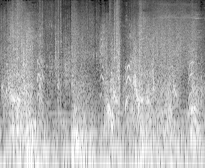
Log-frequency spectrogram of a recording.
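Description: A fiery magic blast bursts with a whoosh.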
